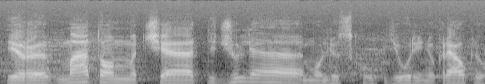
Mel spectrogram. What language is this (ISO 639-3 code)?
lit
